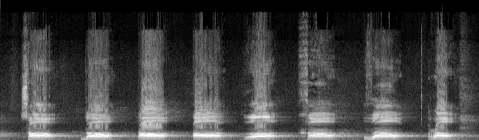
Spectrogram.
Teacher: Huruf tafkhim itu yang vokalnya fathahnya o.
